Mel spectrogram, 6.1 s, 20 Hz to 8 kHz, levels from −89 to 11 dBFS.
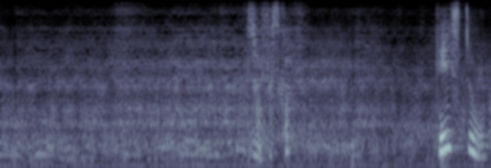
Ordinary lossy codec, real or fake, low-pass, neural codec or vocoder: Opus, 24 kbps; fake; 7.2 kHz; codec, 24 kHz, 0.9 kbps, WavTokenizer, small release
